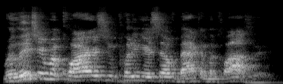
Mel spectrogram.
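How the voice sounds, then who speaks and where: A man's voice: high voice, expressive, fairly quick, fairly bright tone, far from the mic. A man in his twenties hosting a live stream in a casual, profane rant that repeats lines for emphasis. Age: 20s. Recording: echoey room, away from mic.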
